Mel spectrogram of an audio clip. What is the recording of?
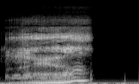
low.arc.11
daxophone, friction, idiophone, instrument, wood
